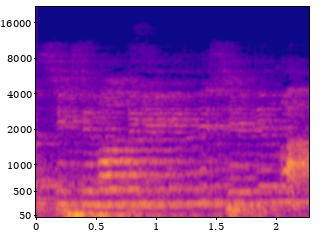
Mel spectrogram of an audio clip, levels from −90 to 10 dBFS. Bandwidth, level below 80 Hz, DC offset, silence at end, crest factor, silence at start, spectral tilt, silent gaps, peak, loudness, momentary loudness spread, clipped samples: 9.4 kHz; -24 dBFS; under 0.1%; 0 s; 16 dB; 0 s; -7.5 dB/octave; none; -4 dBFS; -22 LUFS; 9 LU; under 0.1%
